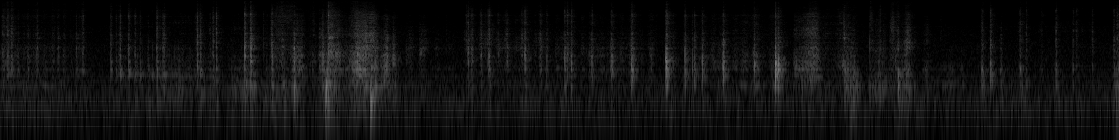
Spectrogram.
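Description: Scissors snipping through paper while cutting out a round shape, quiet close crisp crunching snips in irregular bursts with rustling handling in between, no speech.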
